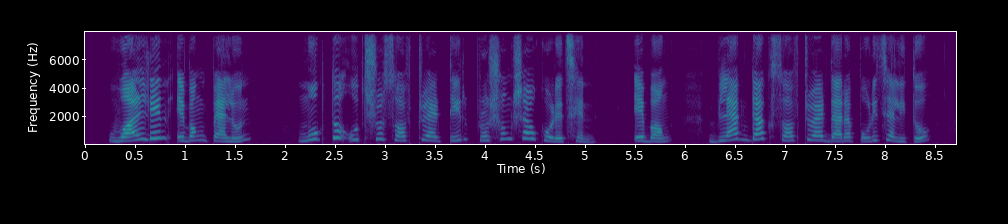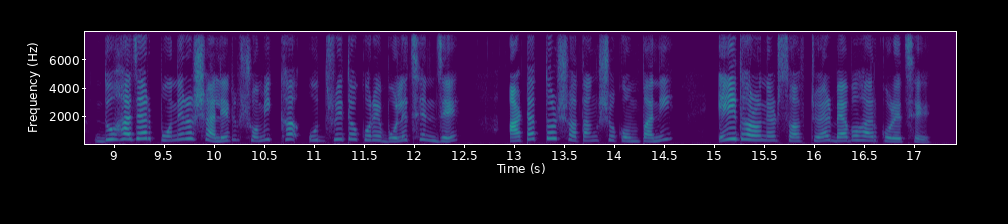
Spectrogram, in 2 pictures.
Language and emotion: Bengali, neutral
